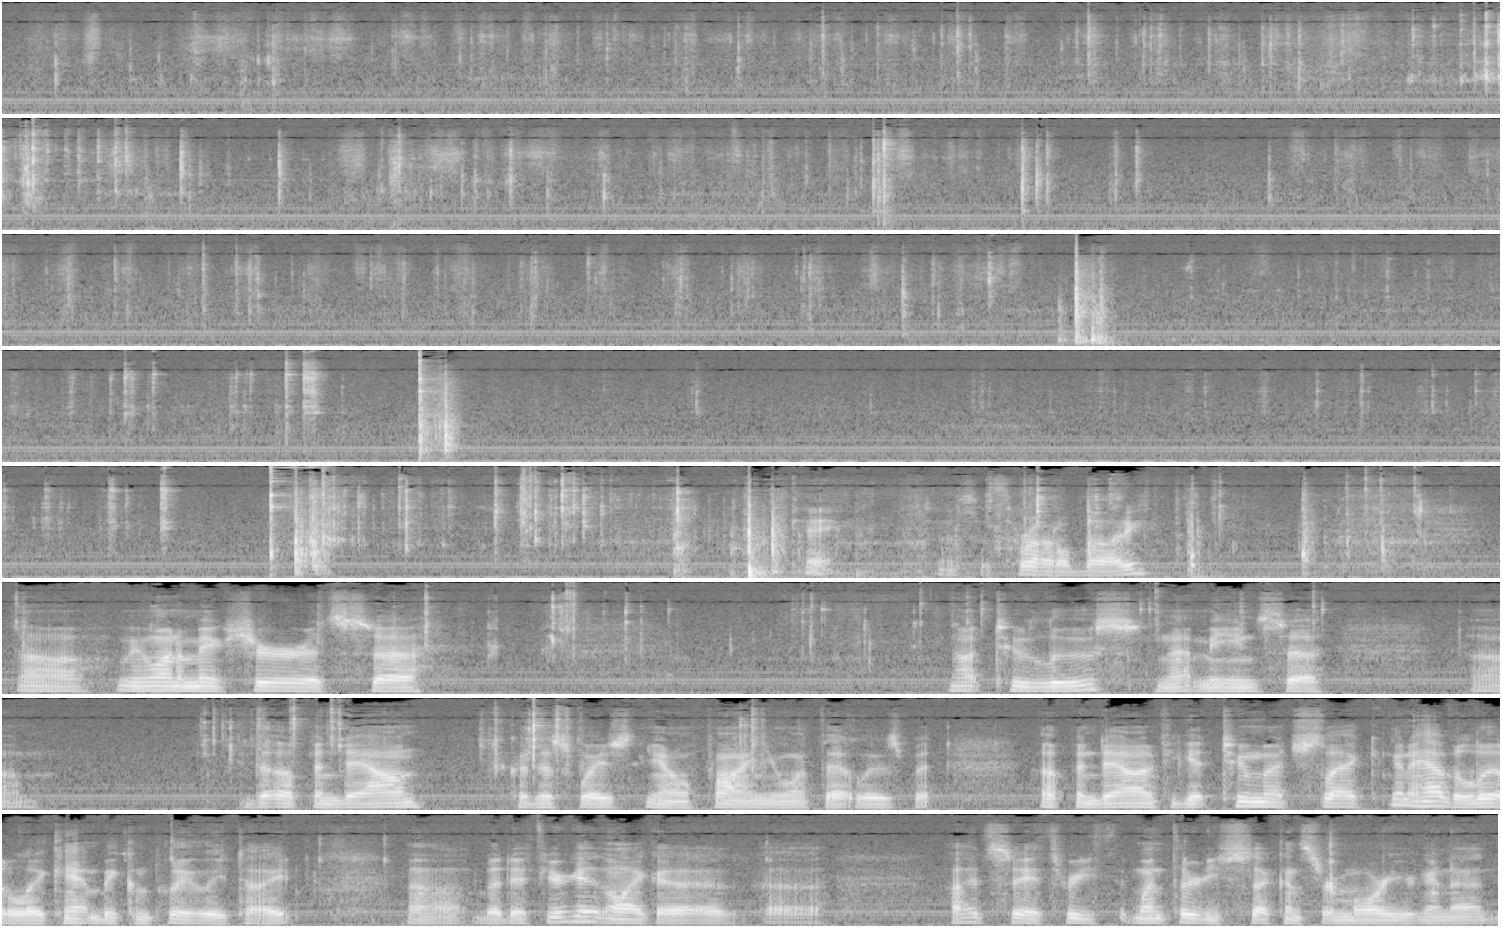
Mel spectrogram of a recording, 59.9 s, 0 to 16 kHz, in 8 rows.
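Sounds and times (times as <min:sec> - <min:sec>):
metal clicks and scrapes: 0:00.2 - 0:13.2, 0:27.3 - 0:37.2
metal parts clinking: 0:00.9 - 0:12.0, 0:20.9 - 0:24.7, 0:29.0 - 0:38.7, 0:39.3 - 0:40.8, 0:41.4 - 0:44.1, 0:45.9 - 0:46.7.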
